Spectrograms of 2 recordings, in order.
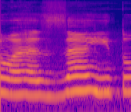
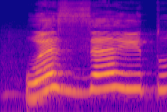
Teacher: Nah, itu juga tun dibaca panjang. Waz ditasdidkan ke dalam za dan termasuk huruf alif lam samsiah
